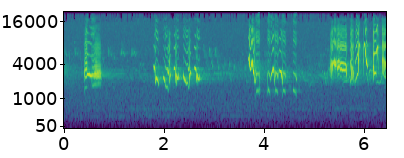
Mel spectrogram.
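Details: Spring song of a Brown Thrasher in Harvey County, Kansas, which repeats phrases before moving on; four bursts of rapid, harsh chirps and slurred notes, each a second or less, spaced by quiet pauses over a low hiss.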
